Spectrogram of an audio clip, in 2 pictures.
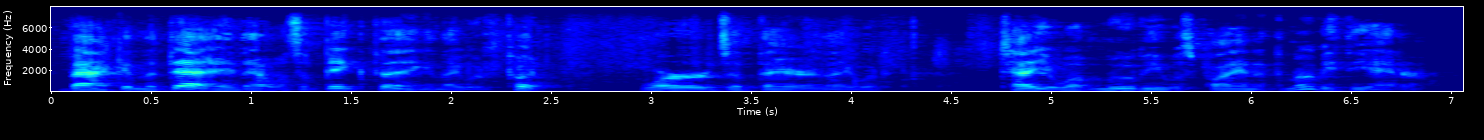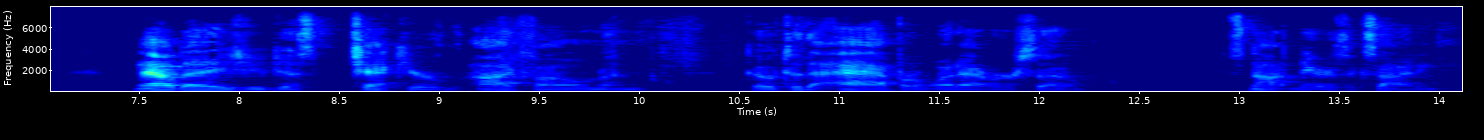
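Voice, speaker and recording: A man's voice: lowish voice, fairly even intonation, moderate pace, fairly bright tone. A man reading a children's story aloud expressively, with casual explanatory asides for young listeners. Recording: dull lo-fi sound.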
